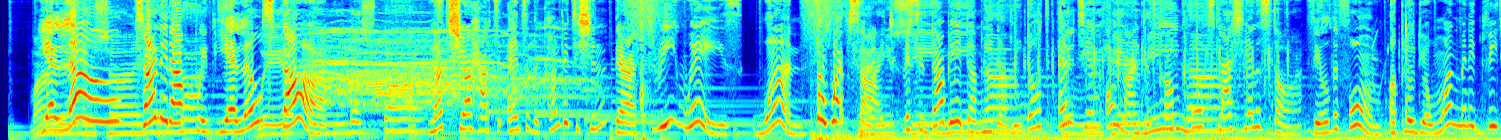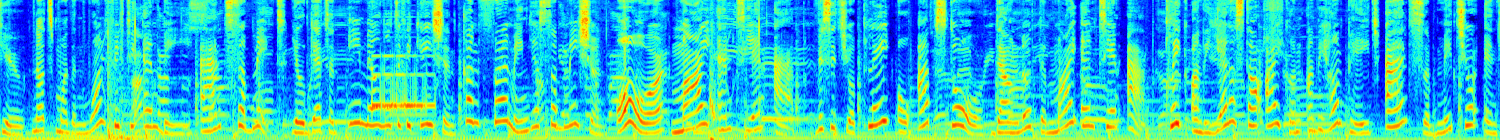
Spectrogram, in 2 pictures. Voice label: english african tv shows

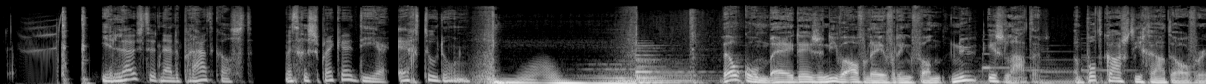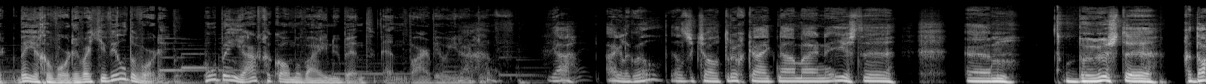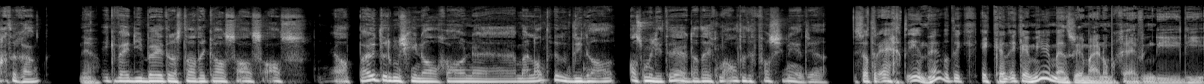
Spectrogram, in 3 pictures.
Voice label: dutch podcasts

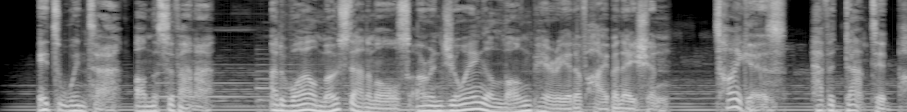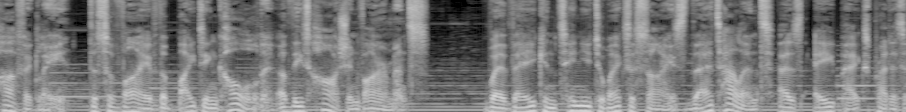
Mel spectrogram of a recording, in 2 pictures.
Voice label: english british documentaries

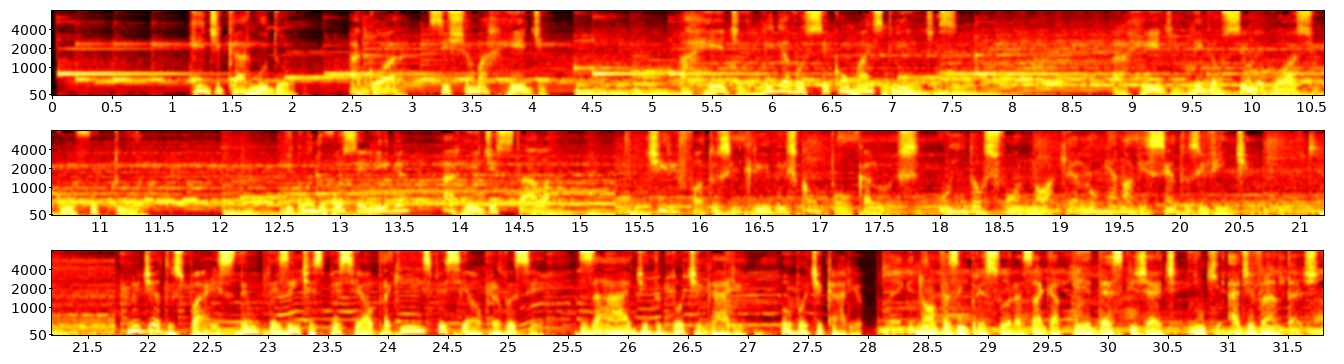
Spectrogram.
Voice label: portuguese brazilian promos; voice actors

